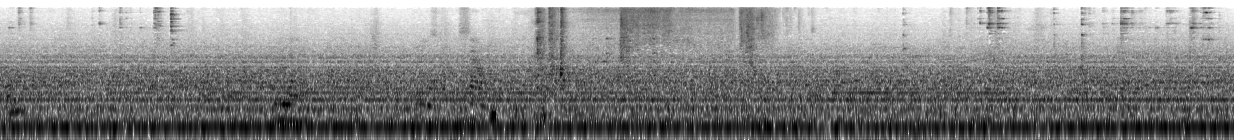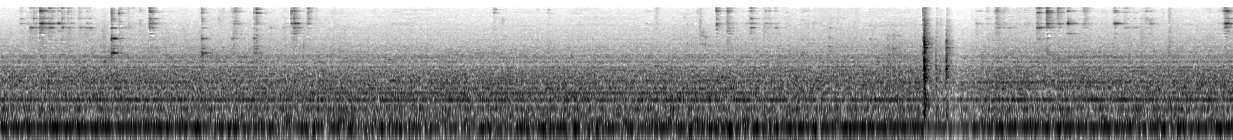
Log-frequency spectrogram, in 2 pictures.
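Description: A steady mechanical hum with several held tones, like a kitchen appliance or fan running, under light clinks of dishes and glassware. There is a brief hiss about eight seconds in and one sharp click near the end.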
